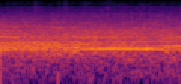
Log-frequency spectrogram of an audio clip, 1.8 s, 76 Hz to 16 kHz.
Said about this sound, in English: Well, give R2 and BB-8 and Oliver and Lee a round of applause. Thank you guys so much for coming out. Thank you for bringing out the droids.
